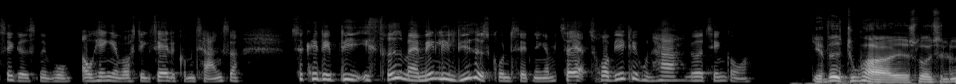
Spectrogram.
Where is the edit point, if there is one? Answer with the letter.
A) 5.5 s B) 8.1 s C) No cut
A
